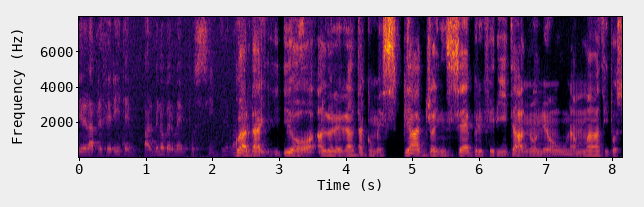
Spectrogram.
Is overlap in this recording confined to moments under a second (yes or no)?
yes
